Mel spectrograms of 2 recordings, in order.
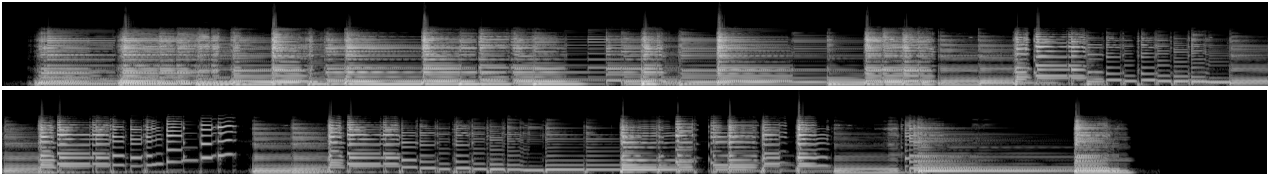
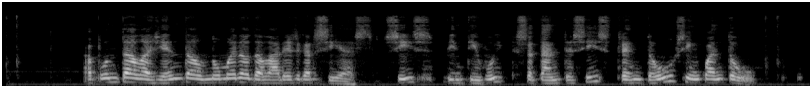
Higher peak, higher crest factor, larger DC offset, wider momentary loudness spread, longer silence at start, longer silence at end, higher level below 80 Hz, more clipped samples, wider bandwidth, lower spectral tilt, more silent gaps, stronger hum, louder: first, 0 dBFS vs -4 dBFS; about the same, 18 dB vs 20 dB; neither; first, 13 LU vs 10 LU; second, 0.25 s vs 0.8 s; first, 1.35 s vs 0.1 s; first, -40 dBFS vs -60 dBFS; neither; about the same, 12 kHz vs 11.5 kHz; about the same, -5.5 dB/octave vs -4.5 dB/octave; neither; neither; first, -18 LUFS vs -24 LUFS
